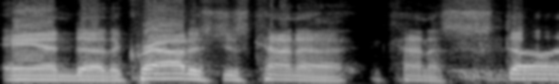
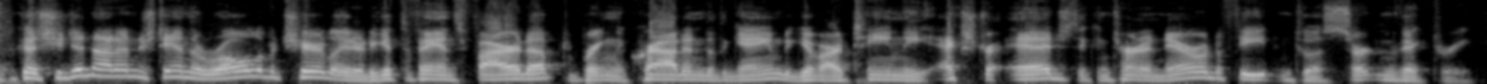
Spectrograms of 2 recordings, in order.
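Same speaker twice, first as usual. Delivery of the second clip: fast, rattled-off coach speech; rapid lecture; much faster than usual. Retold or imitated. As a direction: rush through it like a memorized speech. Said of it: "She goes".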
